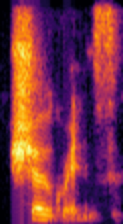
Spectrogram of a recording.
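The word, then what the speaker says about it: Sjögren's: it's something called sjogren's it's spelt not like it sounds so if you want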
